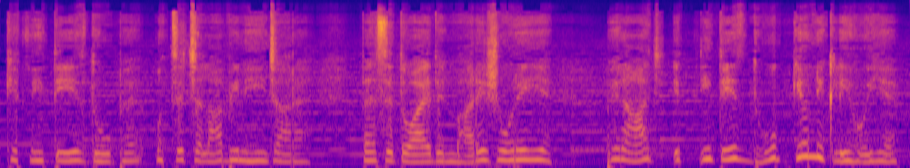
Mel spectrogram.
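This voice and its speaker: A woman's voice: medium pitch, fairly even intonation, moderate pace, warm tone, soft background music, lightly acted. A woman voicing a worried, caring woman of a poor household in a melodramatic children's cartoon, earnest and plaintive.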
